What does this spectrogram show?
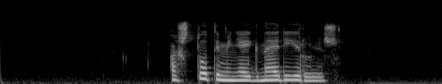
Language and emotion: Russian, angry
